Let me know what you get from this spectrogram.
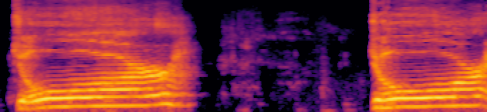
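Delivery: imitating someone stretching "door" into one long, loud word; "door" held long, as a mock accent demo; elongated word. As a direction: draw out the vowel of "door" mockingly. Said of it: "he just elongated a four-letter word".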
